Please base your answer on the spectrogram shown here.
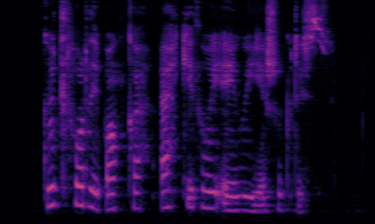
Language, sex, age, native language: Icelandic, female, 30-39, Icelandic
